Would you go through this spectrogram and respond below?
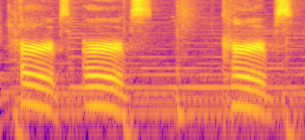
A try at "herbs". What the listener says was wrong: The H is silent. Herbs. Don't say the H.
